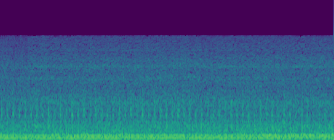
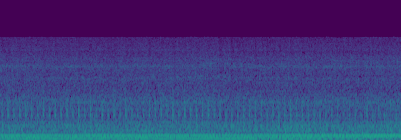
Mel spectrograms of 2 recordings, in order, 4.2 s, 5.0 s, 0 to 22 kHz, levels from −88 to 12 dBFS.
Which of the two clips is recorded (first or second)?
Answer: second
